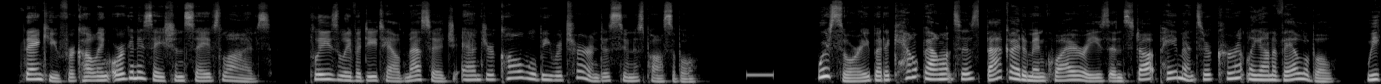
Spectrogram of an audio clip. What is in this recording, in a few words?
english us and canada female commercial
